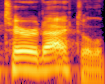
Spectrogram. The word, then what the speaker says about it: pterodactyl: It's like a pterodactyl. The P is silent.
